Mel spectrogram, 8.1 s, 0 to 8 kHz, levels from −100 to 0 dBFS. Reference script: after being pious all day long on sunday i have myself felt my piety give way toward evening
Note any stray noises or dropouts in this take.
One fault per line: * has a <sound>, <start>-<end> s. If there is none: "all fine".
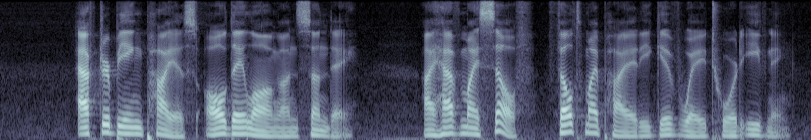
all fine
